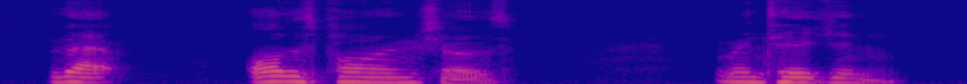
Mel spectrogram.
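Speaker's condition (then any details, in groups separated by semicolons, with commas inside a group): Cerebral palsy, spastic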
